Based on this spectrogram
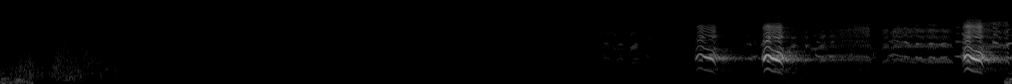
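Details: Blue Jays in snowy winter, chatty and emotional, giving harsh, nasal, downslurred calls about once a second after a quiet stretch, with a faint low murmur at the start.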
